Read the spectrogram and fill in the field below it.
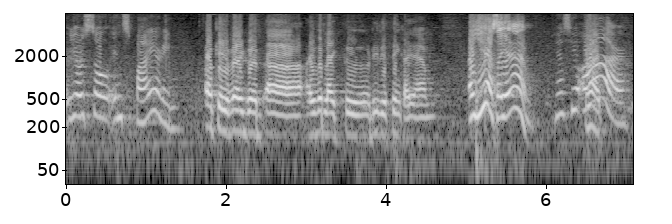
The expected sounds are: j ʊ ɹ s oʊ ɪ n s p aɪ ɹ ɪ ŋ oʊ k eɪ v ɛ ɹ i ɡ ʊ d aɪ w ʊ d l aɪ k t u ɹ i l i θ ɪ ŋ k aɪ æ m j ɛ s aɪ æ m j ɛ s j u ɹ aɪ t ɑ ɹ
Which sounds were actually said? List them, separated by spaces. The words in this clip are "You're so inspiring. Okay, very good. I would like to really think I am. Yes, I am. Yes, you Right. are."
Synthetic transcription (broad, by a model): j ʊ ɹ s oʊ ɪ n s p aɪ ɹ ɪ ŋ oʊ k eɪ v ɛ ɹ i ɡ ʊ d aɪ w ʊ d l aɪ k t u ɹ i l i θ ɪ ŋ k aɪ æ m j ɛ s aɪ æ m j ɛ s j u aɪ ɑ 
